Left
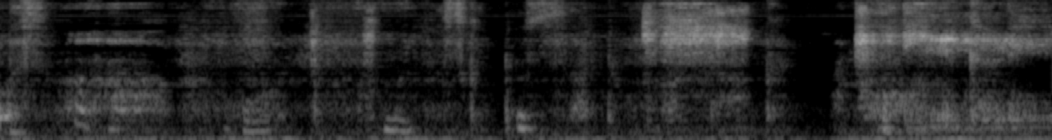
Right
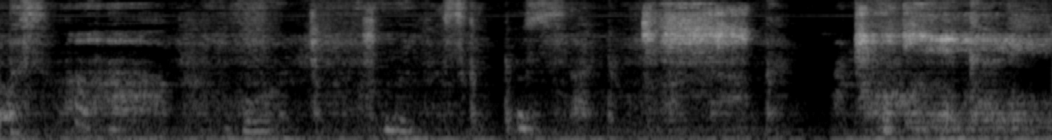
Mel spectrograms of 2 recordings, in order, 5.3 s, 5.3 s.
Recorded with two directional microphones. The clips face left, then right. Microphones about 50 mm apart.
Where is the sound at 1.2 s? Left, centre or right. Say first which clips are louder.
Left 1 dB; left.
